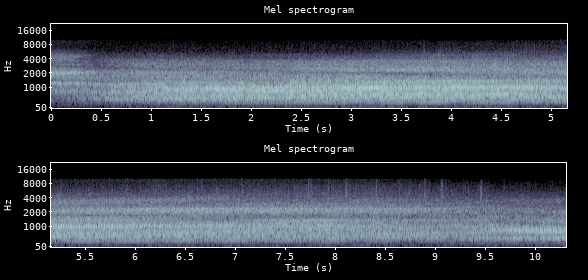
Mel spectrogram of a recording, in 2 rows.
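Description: HO scale model train, a string of 4-bay hopper cars behind a diesel locomotive, rolling past on the track: a steady whirring and clattering of wheels on rail with a steady hum underneath. It grows louder over the first two seconds, eases off in the second half, and rises again near the end as the locomotive nears.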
